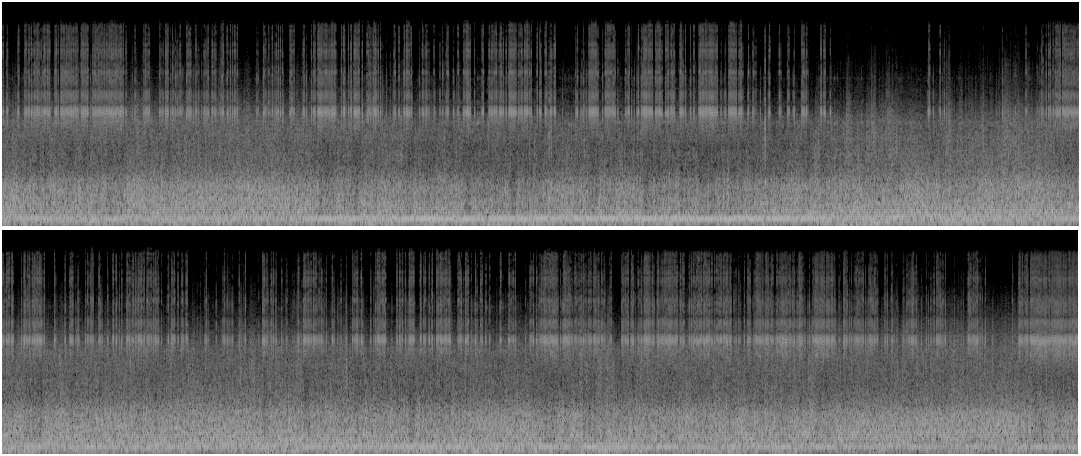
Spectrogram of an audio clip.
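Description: Steady low drone of a moving road vehicle, with an insect chorus shrilling in a high steady band over it; the insects fade for a few seconds near the middle and come back.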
